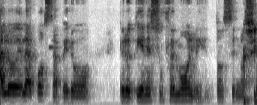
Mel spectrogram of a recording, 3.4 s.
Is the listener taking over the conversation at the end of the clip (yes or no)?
yes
